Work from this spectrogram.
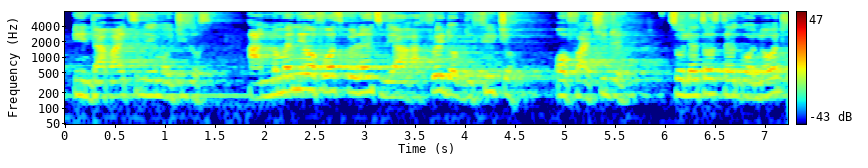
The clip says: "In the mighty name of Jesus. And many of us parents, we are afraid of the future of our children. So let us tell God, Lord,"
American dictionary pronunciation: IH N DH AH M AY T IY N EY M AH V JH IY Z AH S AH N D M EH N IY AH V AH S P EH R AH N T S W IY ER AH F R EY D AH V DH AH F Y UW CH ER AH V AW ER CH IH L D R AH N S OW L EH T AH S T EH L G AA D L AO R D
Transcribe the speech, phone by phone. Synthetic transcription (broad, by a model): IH N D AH M AY T IY N EY M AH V JH IY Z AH S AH N M EH N IY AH F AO S P EH R AH N T S W IY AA AH F R EY D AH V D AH F Y UW CH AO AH F AW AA CH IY L D R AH N S OW L EH T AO S T EH L G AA L AO D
